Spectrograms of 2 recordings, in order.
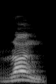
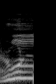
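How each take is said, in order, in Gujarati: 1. સ્વર ટૂંકો 'uh' અવાજ છે. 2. સ્વર લાંબો 'oo' અવાજ છે. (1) "બટ રન" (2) "નો કહેવાય"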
